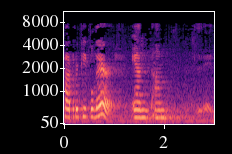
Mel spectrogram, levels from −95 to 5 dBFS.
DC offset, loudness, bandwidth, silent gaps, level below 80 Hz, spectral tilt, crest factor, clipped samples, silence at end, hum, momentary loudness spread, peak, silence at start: under 0.1%; -17 LUFS; 8 kHz; none; -56 dBFS; -6.5 dB/octave; 16 dB; under 0.1%; 0 s; none; 20 LU; -2 dBFS; 0 s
